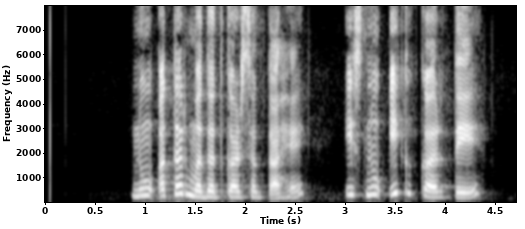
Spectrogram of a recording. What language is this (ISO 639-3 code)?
pan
